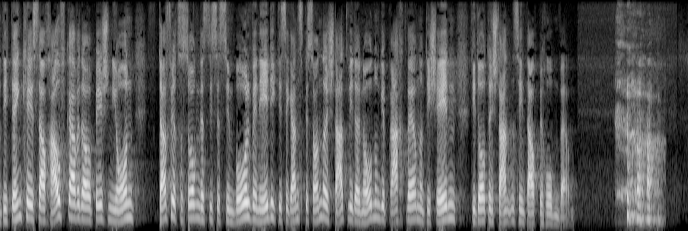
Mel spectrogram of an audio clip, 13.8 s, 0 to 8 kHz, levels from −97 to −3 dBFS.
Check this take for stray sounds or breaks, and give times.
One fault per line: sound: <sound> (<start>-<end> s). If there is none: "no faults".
sound: laugh (12.3-13.3 s)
